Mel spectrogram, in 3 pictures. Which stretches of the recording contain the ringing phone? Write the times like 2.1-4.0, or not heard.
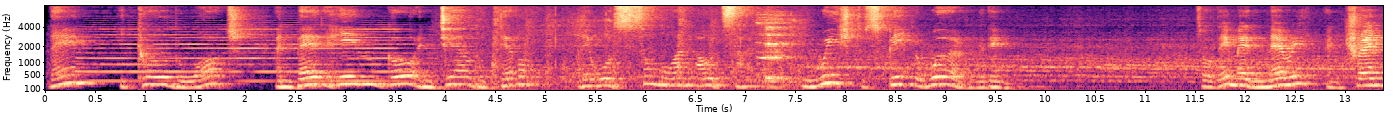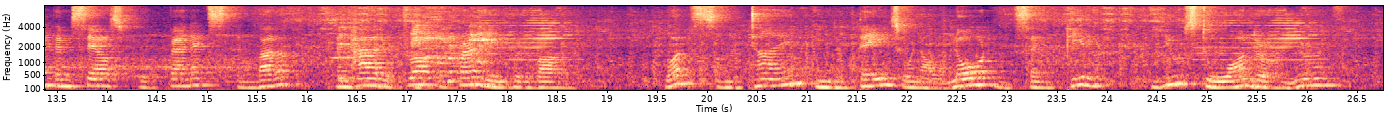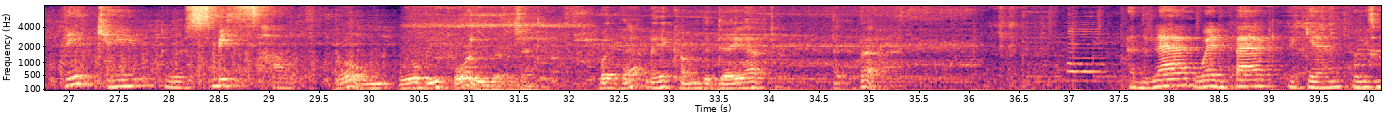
not heard.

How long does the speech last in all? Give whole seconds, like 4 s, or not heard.
35 s.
